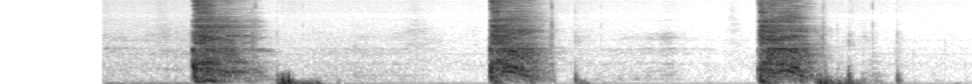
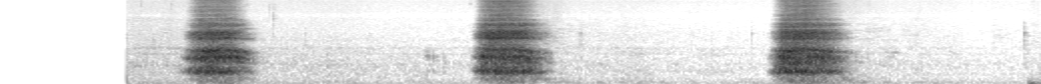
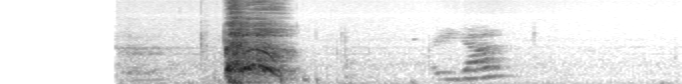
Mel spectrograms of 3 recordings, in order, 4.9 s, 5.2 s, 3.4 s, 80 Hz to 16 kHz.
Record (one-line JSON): {"three_cough_length": "4.9 s", "three_cough_amplitude": 32768, "three_cough_signal_mean_std_ratio": 0.35, "exhalation_length": "5.2 s", "exhalation_amplitude": 30378, "exhalation_signal_mean_std_ratio": 0.35, "cough_length": "3.4 s", "cough_amplitude": 32725, "cough_signal_mean_std_ratio": 0.25, "survey_phase": "beta (2021-08-13 to 2022-03-07)", "age": "45-64", "gender": "Male", "wearing_mask": "No", "symptom_runny_or_blocked_nose": true, "smoker_status": "Never smoked", "respiratory_condition_asthma": false, "respiratory_condition_other": false, "recruitment_source": "REACT", "submission_delay": "2 days", "covid_test_result": "Negative", "covid_test_method": "RT-qPCR"}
